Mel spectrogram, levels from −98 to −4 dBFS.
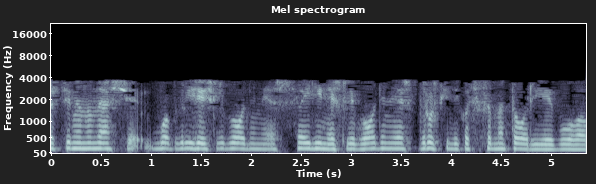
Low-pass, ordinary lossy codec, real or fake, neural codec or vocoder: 3.6 kHz; MP3, 16 kbps; real; none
